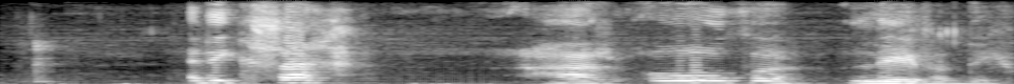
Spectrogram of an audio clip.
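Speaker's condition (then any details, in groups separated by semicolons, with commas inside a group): Brain hemorrhage; unable to speak afterwards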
